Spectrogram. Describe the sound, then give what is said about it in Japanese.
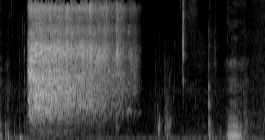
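Home-brewed coffee is sipped with a loud, hissy slurp lasting about two seconds, followed by a few faint clicks and a soft low sound. “ちょっとコーヒーいただきます。今日は家のコーヒーを飲んでますんで。”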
